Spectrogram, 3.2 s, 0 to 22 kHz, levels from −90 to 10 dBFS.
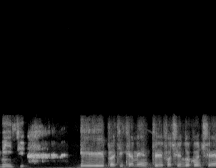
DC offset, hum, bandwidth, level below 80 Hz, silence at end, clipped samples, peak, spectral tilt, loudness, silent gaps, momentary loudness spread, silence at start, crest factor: under 0.1%; none; 7.2 kHz; -64 dBFS; 0 s; under 0.1%; -14 dBFS; -0.5 dB/octave; -28 LUFS; none; 5 LU; 0 s; 16 dB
